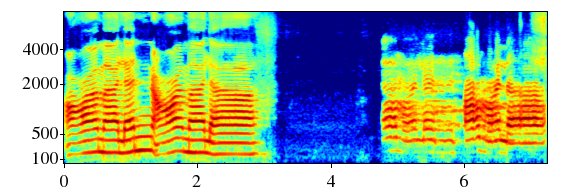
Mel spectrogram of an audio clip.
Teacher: عین کو اپنے وسط حلق سے ادا کرنا ہے، تو آپ نے تھوڑا سا سیدھے کمر سیدھی کر کے، تو گردن تھوڑا سا اونچا کر کے آپ دیکھیے گا.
